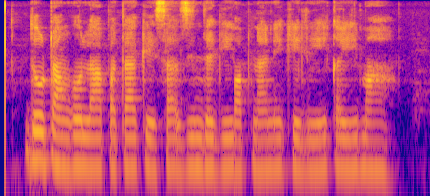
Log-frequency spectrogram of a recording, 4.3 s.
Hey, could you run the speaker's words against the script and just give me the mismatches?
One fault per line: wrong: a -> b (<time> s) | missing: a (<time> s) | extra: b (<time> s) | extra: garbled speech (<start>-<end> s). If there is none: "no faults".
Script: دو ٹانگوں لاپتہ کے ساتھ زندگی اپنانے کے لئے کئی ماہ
no faults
